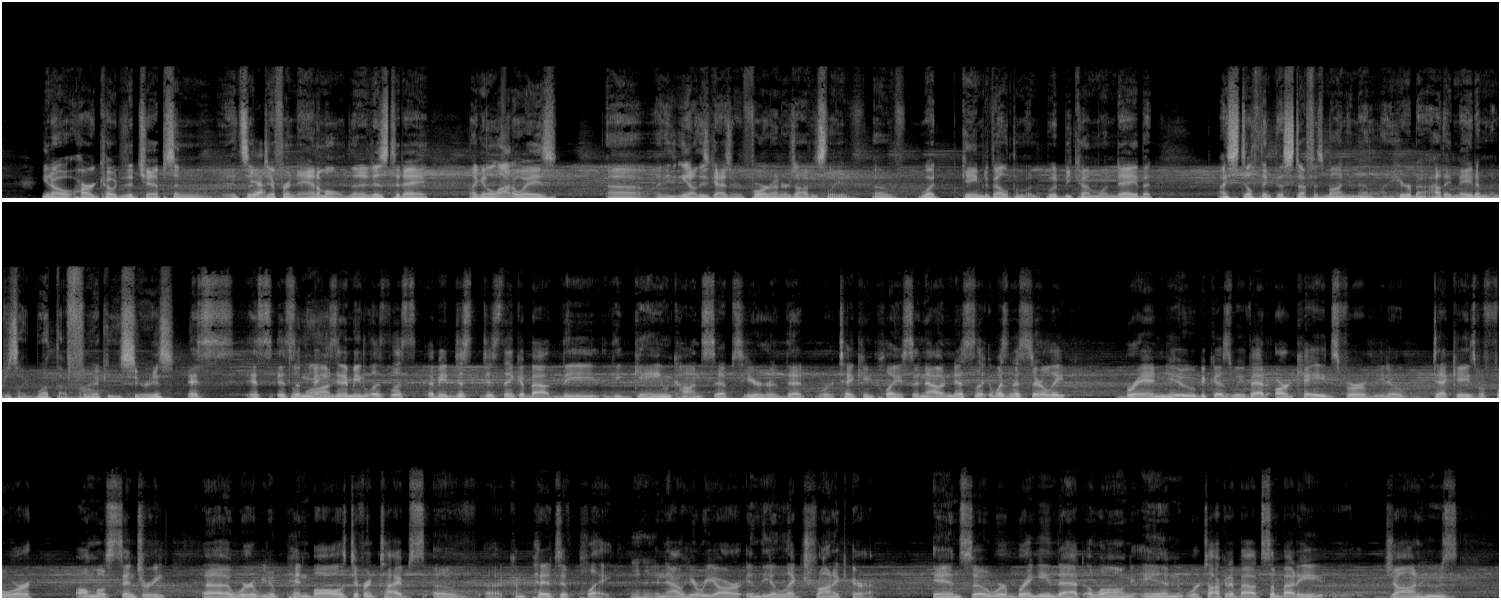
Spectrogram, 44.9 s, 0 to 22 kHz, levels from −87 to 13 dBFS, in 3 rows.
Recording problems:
echo of what is said; noticeable; throughout; 340 ms later, 15 dB below the speech

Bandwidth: 14.5 kHz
